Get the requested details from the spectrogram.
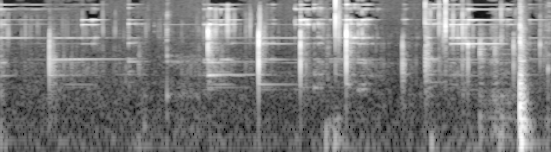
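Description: A pair of palm-sized, hollow, blue enamelled metal Chinese health balls (Baoding balls) of the chiming type, with yin-yang designs, are rotated in one hand by the fingers, with their open box labelled Chinese Health Balls behind them. As they roll, they clink against each other in irregular, bright metallic taps. Steady, high chime tones hum and linger between the clinks.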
